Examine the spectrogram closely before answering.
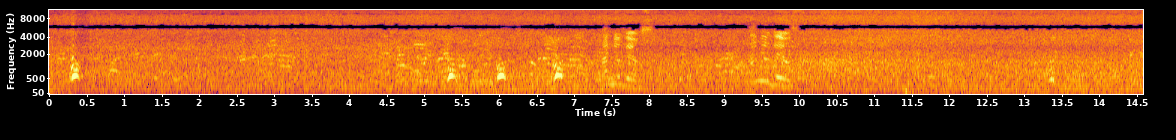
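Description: Waves crash and wash onto a beach.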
